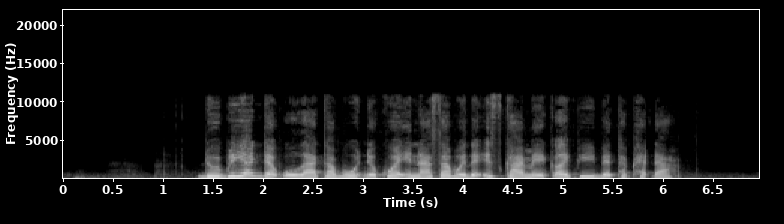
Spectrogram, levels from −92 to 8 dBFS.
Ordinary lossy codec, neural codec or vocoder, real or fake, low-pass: none; codec, 24 kHz, 0.9 kbps, WavTokenizer, medium speech release version 1; fake; 10.8 kHz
